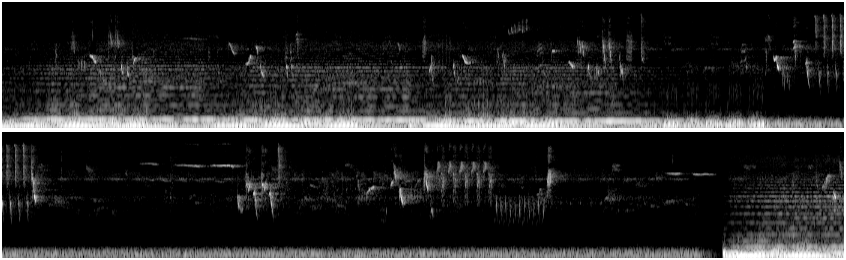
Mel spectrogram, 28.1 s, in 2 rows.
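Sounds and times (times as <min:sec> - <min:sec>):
low background rumble: 0:00.0 - 0:15.5
songbirds chirping and trilling: 0:00.0 - 0:28.0.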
